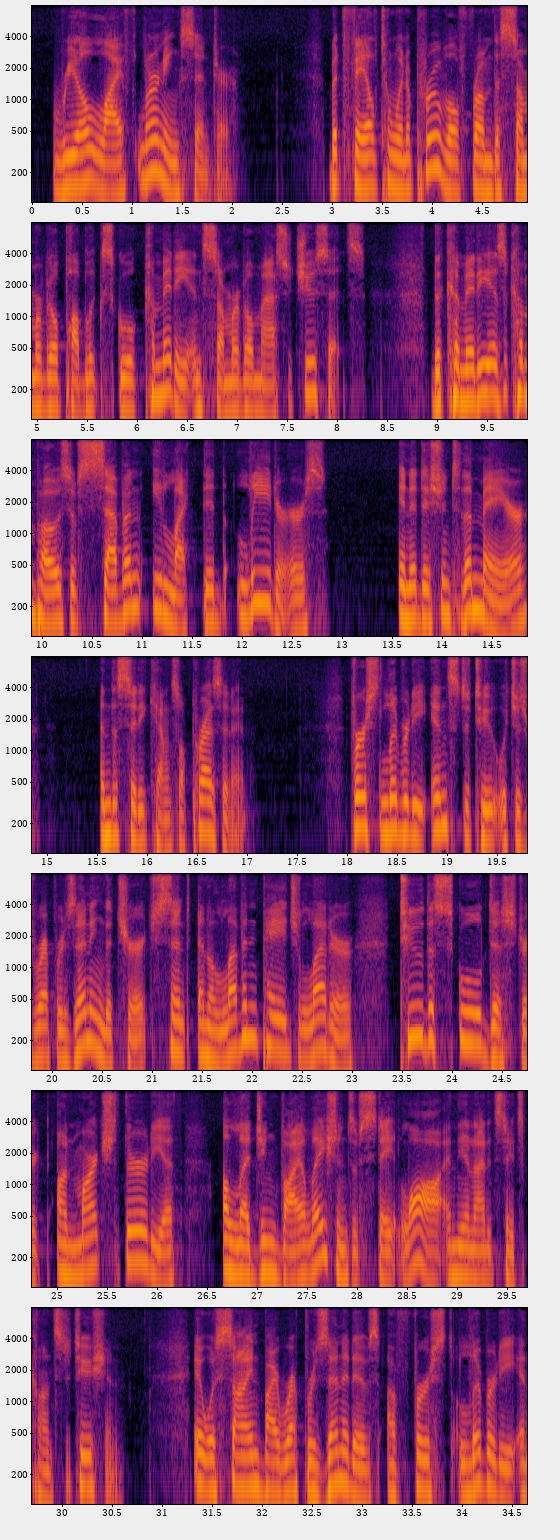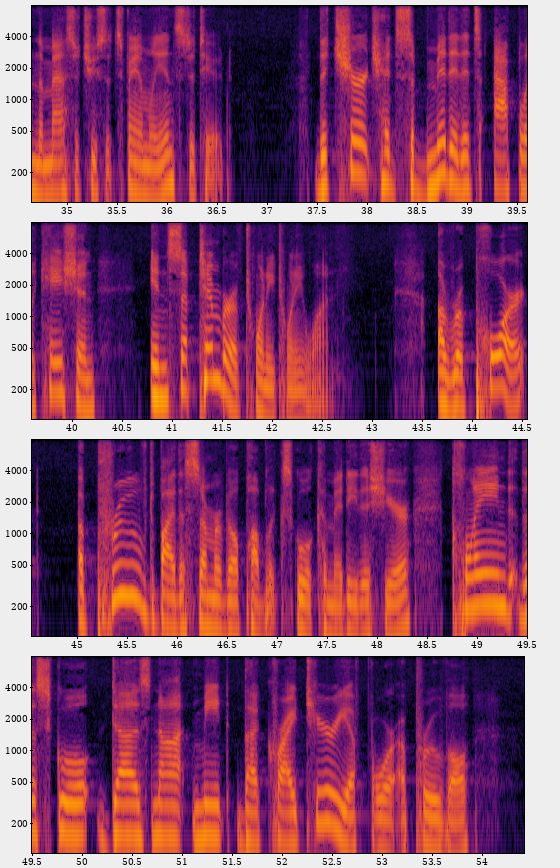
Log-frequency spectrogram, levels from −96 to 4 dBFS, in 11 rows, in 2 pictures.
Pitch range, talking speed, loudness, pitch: 125-165 Hz, 120 wpm, -26 LUFS, 140 Hz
